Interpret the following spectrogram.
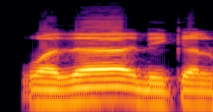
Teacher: وذالک الفوز العظیم، وذالک، واو کو جلدی پڑھنا ہے، ذال کو ایک الف کے برابر کھینچنا ہے، ذال کو نرم کرنا ہے، کاف کو باریک کرنا ہے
